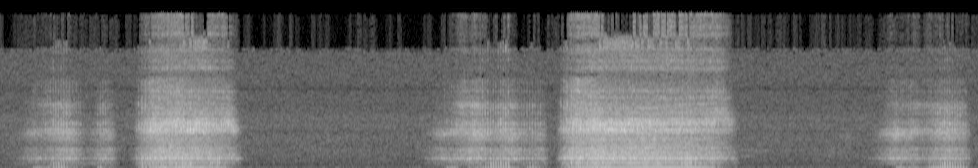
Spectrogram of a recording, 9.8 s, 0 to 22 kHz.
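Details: Woman sleeping, real-time recording: slow, irregular low rumbling snores with quiet pauses between breaths, about 13 a minute; snoring during sleep.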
